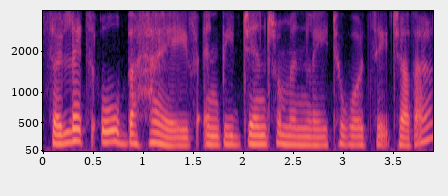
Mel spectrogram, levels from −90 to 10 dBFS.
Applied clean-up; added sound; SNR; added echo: none; none; none; none.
